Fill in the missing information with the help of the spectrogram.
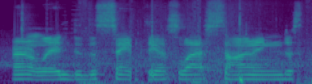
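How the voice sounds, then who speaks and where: A young man with a high-pitched voice giving casual commentary while he plays a football video game, reacting loudly to plays. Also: completely flat delivery, fast talker, a crowd in the background, low-quality recording. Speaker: gamer host.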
